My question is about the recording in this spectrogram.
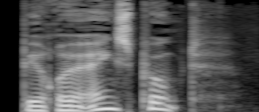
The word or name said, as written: berøringspunkt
